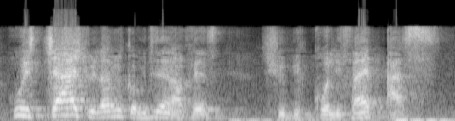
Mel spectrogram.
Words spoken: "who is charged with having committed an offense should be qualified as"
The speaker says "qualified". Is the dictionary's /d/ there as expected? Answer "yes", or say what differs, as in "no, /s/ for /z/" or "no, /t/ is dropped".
yes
